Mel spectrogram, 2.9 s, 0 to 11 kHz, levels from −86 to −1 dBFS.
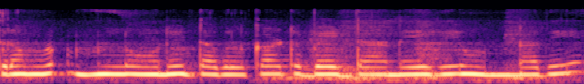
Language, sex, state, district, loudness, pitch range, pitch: Telugu, female, Telangana, Nalgonda, -12 LUFS, 275-290 Hz, 280 Hz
